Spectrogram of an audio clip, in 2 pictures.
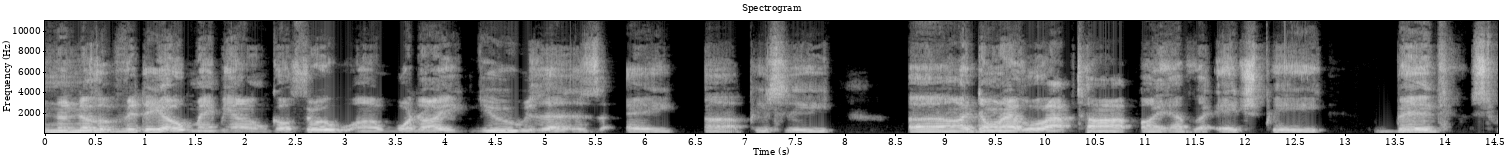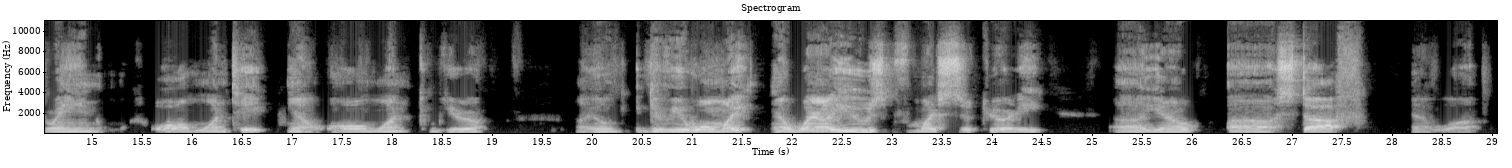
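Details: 51-year-old man with dysarthria due to cerebral palsy present since birth.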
